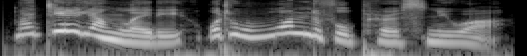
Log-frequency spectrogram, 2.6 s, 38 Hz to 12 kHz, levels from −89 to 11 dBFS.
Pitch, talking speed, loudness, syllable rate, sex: 250 Hz, 230 wpm, -18 LUFS, 6.9 syllables/s, female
